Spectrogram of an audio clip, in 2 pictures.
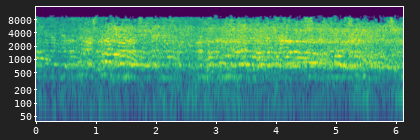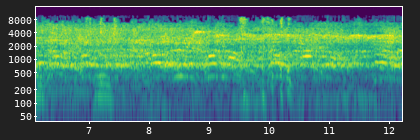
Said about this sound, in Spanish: Además de los independentistas, también se han concentrado frente al Tribunal Supremo una veintena de personas con banderas españolas que han increpado a los miembros de la mesa con gritos de Viva España.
